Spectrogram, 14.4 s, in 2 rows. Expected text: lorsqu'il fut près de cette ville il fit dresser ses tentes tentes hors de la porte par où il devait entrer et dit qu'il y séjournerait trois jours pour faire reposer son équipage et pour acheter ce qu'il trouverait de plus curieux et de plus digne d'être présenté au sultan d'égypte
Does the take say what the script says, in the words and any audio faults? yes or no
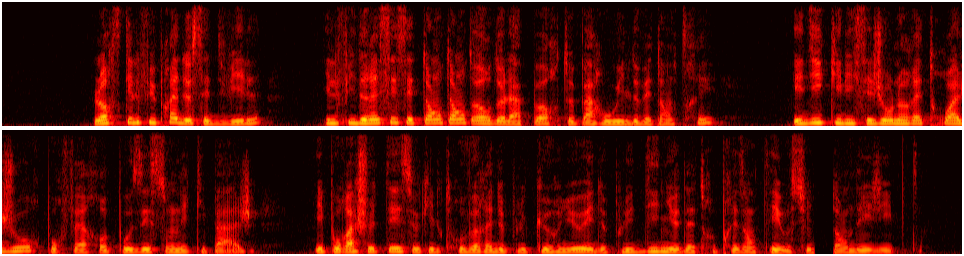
no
